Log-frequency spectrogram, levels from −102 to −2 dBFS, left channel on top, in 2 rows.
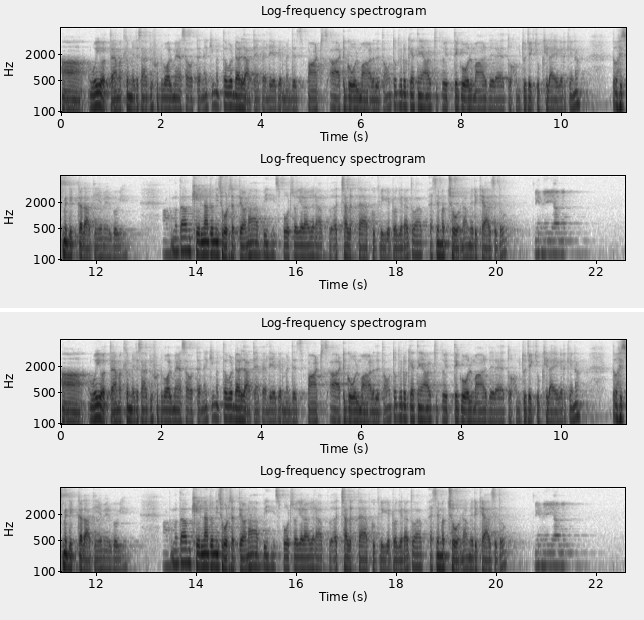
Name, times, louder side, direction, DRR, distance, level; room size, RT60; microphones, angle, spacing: voice 1, 0.0-12.6 13.5-20.2, right 1 dB, 10° right, 8 dB, 0.6 m, -22 dB
voice 2, 13.3-13.8 20.8-21.4, equal, 15° left, 7 dB, 1.6 m, -34 dB
21.5 x 18.5 x 7.8 m, 1.3 s
head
